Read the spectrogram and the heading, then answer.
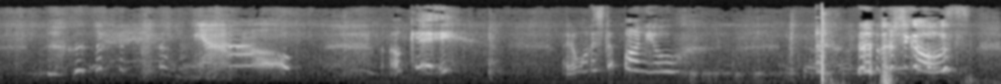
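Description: A cat meows several times, with drawn-out, whiny calls that rise and fall in pitch, separated by short pauses and soft rustling.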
